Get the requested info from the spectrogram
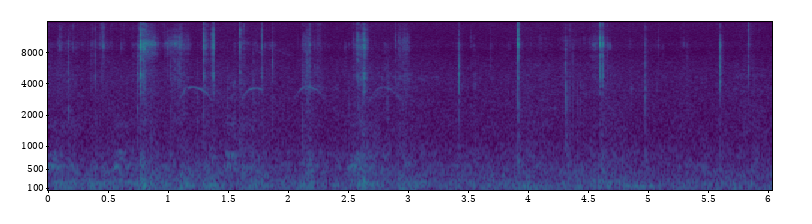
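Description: Faint birdsong: a small bird repeating a short rising-and-falling note about twice a second, with scattered sharp high chips and ticks.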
